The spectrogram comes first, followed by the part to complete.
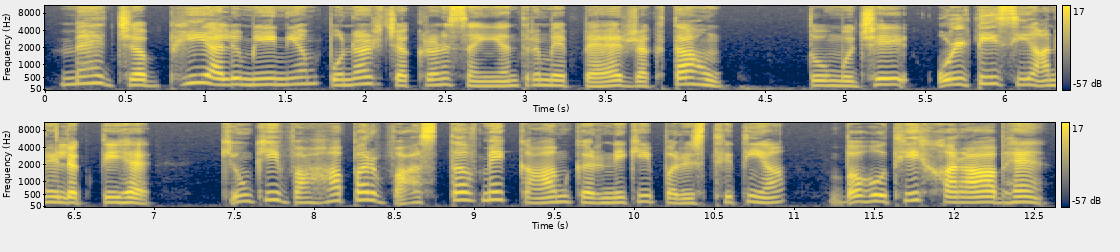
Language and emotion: Hindi, disgusted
